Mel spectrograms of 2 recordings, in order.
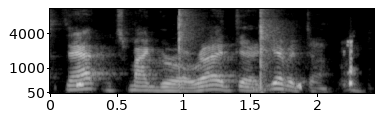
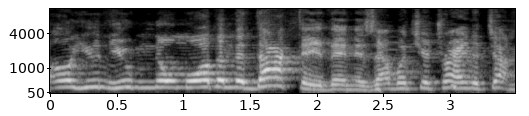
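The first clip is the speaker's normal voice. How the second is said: loud, high, indignant mock argument; hammed-up New York squabble; bickering New Yorker; 9 semitones higher, 9 dB louder than usual. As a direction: challenge your old friend, voice shooting up. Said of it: "these guys were at it".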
